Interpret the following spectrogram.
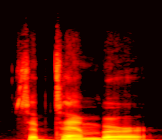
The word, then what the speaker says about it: September: year is September September September it's a three syllable word September September and the emphasis is on the second syllable ten and September September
